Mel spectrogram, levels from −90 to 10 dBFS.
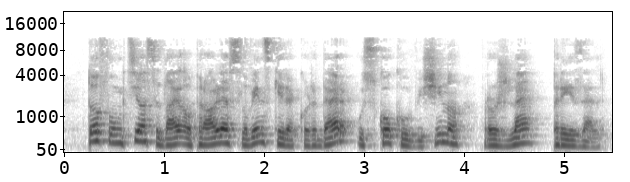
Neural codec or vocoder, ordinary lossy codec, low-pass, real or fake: autoencoder, 48 kHz, 128 numbers a frame, DAC-VAE, trained on Japanese speech; MP3, 48 kbps; 19.8 kHz; fake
